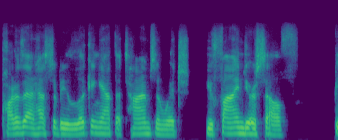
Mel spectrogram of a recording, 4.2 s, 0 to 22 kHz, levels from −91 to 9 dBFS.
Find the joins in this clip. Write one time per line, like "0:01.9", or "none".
0:02.4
